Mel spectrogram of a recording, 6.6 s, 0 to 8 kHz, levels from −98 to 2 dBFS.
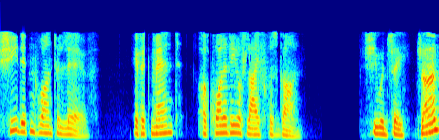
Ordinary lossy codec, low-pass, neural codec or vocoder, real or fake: AAC, 16 kbps; 7.2 kHz; none; real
